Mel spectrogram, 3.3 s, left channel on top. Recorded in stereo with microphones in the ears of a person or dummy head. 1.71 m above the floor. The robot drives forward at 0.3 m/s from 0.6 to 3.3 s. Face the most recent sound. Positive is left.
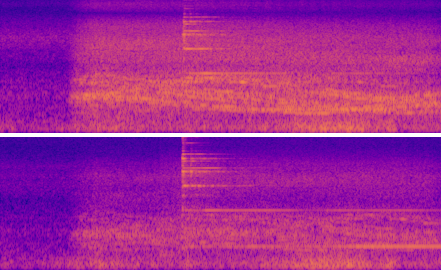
turn(degrees=-50)  # may be behind; listen again after turning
